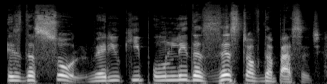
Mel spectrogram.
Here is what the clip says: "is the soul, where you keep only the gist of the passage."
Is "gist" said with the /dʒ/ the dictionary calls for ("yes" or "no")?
no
